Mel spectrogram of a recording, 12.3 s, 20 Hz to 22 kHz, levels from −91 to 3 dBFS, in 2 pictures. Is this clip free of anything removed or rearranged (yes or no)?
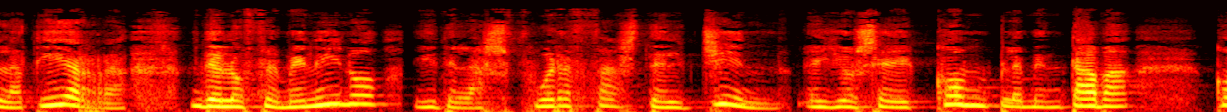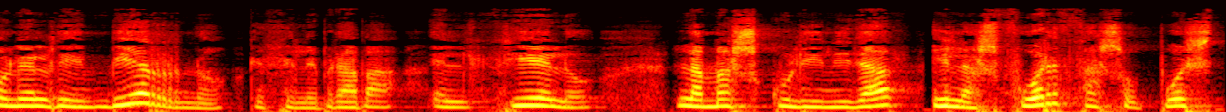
no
